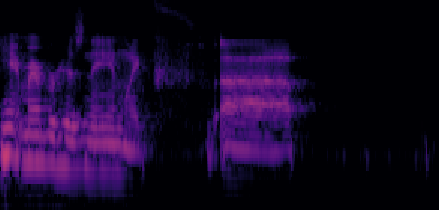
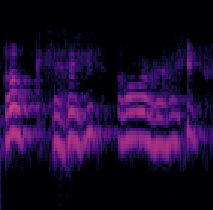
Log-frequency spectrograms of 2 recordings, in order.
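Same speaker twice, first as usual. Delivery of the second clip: mock nervous squeak; 12 semitones higher, slower than usual. Nervous agreement to absurd deadline.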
